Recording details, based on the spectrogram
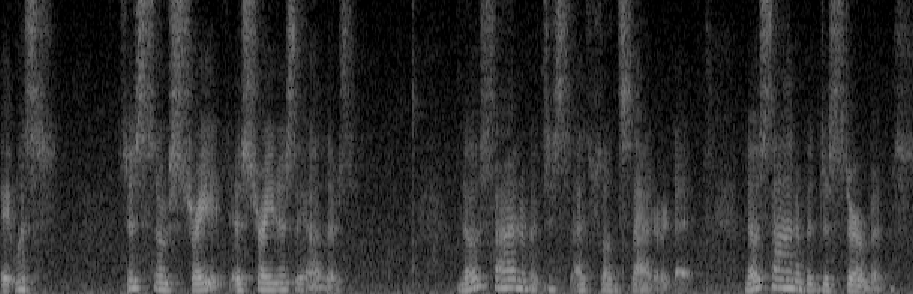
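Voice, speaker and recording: A woman speaks at a medium pitch and a fairly slow pace, with long, frequent pauses, ordinary pitch variation and noticeable background noise. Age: 80s+. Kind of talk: reading personal notes aloud.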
